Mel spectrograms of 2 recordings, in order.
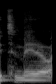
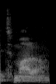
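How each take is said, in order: First: Tomato said tuh-MAY-toh; tomato with 'may'. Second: Tomato said tuh-MAH-toh; tomato with 'mah'. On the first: Teacher quoting the saying, tomato as tuh-MAY-toh. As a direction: give tomato a long 'ay' in the middle. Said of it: "you say tomato". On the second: Teacher finishing the saying, tomato as tuh-MAH-toh. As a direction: give tomato a broad 'ah' in the middle. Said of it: "I say tomato". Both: Shown as a demonstration.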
